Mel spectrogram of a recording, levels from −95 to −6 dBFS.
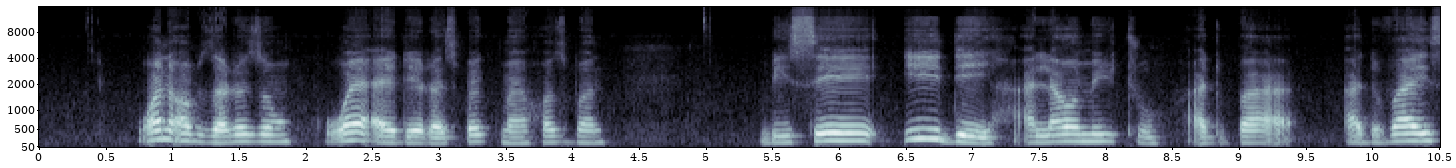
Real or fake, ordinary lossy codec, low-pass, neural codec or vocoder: real; Opus, 16 kbps; 14.4 kHz; none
